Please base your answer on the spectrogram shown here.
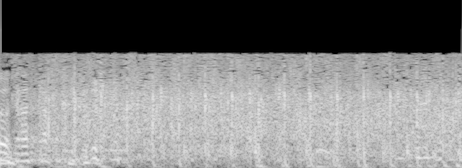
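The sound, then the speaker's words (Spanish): Applause fills the whole clip as steady, dense clapping at an even loudness, with voices mixed into the noise. “Bueno, me merezco un aplauso, ¿no?”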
